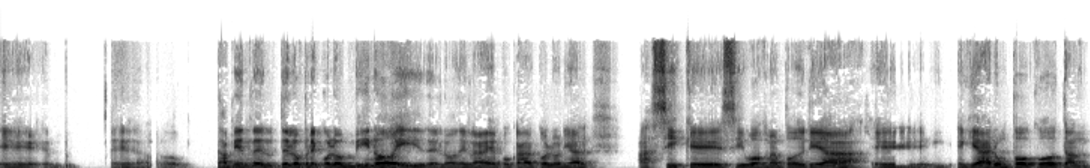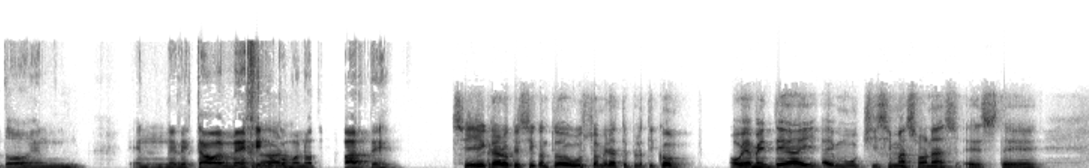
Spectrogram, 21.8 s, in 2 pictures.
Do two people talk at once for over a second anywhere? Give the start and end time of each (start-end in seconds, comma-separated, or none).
none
